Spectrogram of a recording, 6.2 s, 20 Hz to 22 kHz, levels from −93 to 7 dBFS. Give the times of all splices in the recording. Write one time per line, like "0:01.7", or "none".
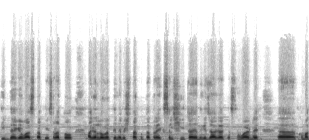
none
